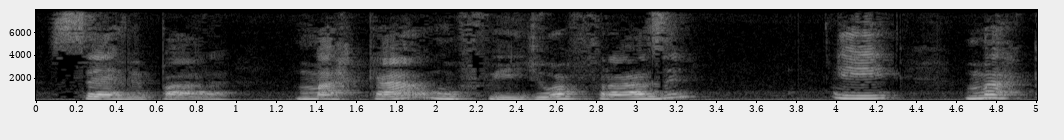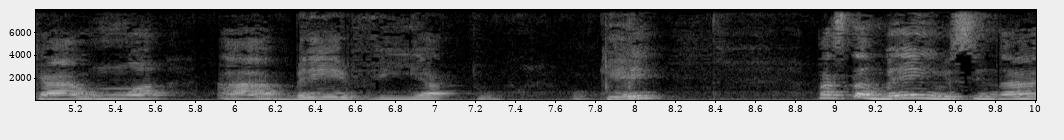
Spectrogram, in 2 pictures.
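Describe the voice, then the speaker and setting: A woman's voice: mid-range voice, warm tone, echoey room. Woman teacher explaining patiently. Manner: explains step by step, checks in with "ok?" and "né?". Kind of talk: classroom explanation.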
